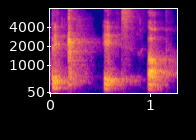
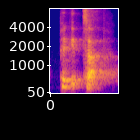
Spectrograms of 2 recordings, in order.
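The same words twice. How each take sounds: First: Each word is said apart from the next. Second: Each final consonant joins onto the next vowel. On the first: The speaker calls it wrong. "not pick it up" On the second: The speaker calls it right. "I move that into my next word"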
